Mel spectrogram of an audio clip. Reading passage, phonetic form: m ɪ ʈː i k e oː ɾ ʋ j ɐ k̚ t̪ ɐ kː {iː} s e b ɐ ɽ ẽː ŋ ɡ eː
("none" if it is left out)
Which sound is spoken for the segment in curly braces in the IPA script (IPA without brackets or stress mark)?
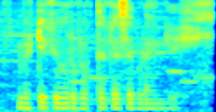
ɛː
